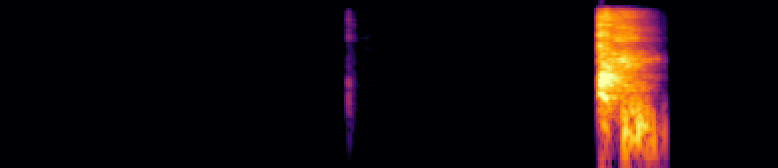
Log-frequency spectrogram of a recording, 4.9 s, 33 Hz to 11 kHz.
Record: {"cough_length": "4.9 s", "cough_amplitude": 32767, "cough_signal_mean_std_ratio": 0.18, "survey_phase": "beta (2021-08-13 to 2022-03-07)", "age": "18-44", "gender": "Female", "wearing_mask": "No", "symptom_cough_any": true, "symptom_runny_or_blocked_nose": true, "symptom_fatigue": true, "symptom_onset": "2 days", "smoker_status": "Ex-smoker", "respiratory_condition_asthma": false, "respiratory_condition_other": false, "recruitment_source": "Test and Trace", "submission_delay": "2 days", "covid_test_result": "Positive", "covid_test_method": "RT-qPCR", "covid_ct_value": 17.9, "covid_ct_gene": "N gene", "covid_ct_mean": 18.8, "covid_viral_load": "690000 copies/ml", "covid_viral_load_category": "Low viral load (10K-1M copies/ml)"}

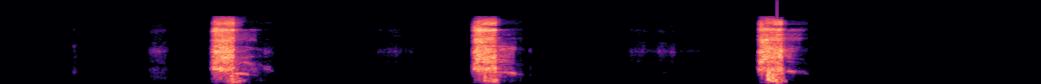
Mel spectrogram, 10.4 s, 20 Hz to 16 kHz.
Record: {"exhalation_length": "10.4 s", "exhalation_amplitude": 31916, "exhalation_signal_mean_std_ratio": 0.23, "survey_phase": "beta (2021-08-13 to 2022-03-07)", "age": "18-44", "gender": "Female", "wearing_mask": "No", "symptom_cough_any": true, "symptom_runny_or_blocked_nose": true, "symptom_headache": true, "smoker_status": "Never smoked", "respiratory_condition_asthma": false, "respiratory_condition_other": false, "recruitment_source": "Test and Trace", "submission_delay": "2 days", "covid_test_result": "Positive", "covid_test_method": "ePCR"}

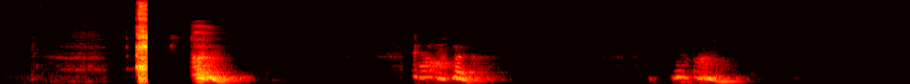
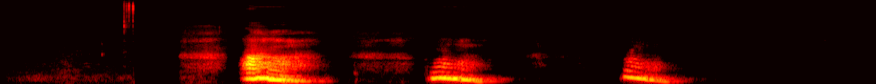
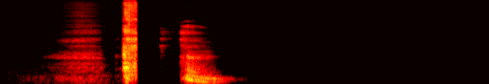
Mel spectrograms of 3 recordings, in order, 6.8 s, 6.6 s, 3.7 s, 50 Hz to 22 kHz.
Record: {"three_cough_length": "6.8 s", "three_cough_amplitude": 32766, "three_cough_signal_mean_std_ratio": 0.22, "exhalation_length": "6.6 s", "exhalation_amplitude": 32766, "exhalation_signal_mean_std_ratio": 0.31, "cough_length": "3.7 s", "cough_amplitude": 32768, "cough_signal_mean_std_ratio": 0.2, "survey_phase": "beta (2021-08-13 to 2022-03-07)", "age": "65+", "gender": "Female", "wearing_mask": "No", "symptom_none": true, "smoker_status": "Never smoked", "respiratory_condition_asthma": false, "respiratory_condition_other": false, "recruitment_source": "REACT", "submission_delay": "1 day", "covid_test_result": "Negative", "covid_test_method": "RT-qPCR", "influenza_a_test_result": "Negative", "influenza_b_test_result": "Negative"}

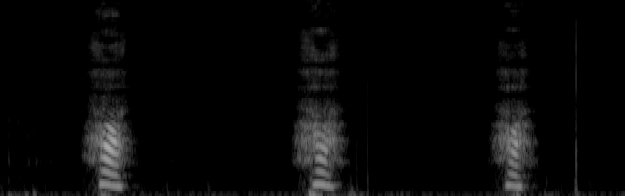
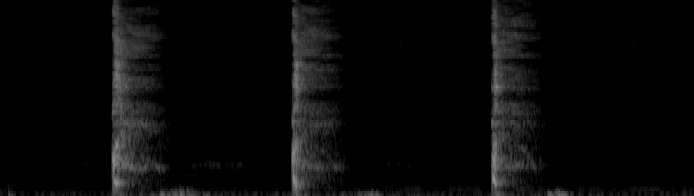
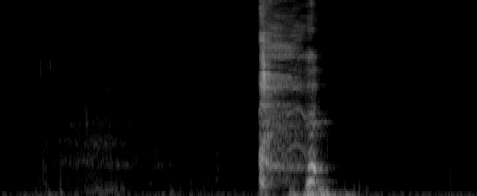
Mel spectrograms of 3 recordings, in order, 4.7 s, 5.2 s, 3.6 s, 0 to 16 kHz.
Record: {"exhalation_length": "4.7 s", "exhalation_amplitude": 4412, "exhalation_signal_mean_std_ratio": 0.27, "three_cough_length": "5.2 s", "three_cough_amplitude": 3234, "three_cough_signal_mean_std_ratio": 0.28, "cough_length": "3.6 s", "cough_amplitude": 5859, "cough_signal_mean_std_ratio": 0.27, "survey_phase": "alpha (2021-03-01 to 2021-08-12)", "age": "45-64", "gender": "Female", "wearing_mask": "No", "symptom_fatigue": true, "symptom_headache": true, "smoker_status": "Never smoked", "respiratory_condition_asthma": false, "respiratory_condition_other": false, "recruitment_source": "Test and Trace", "submission_delay": "2 days", "covid_test_result": "Positive", "covid_test_method": "RT-qPCR"}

